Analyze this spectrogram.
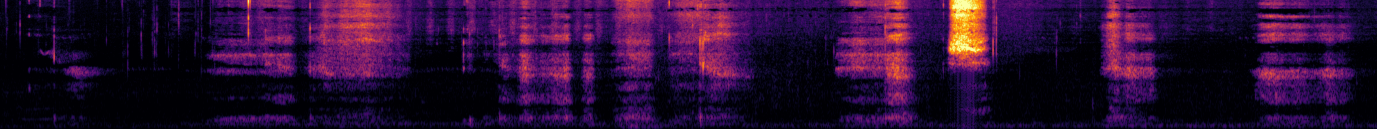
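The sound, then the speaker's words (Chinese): Rapid breathing, quick soft breaths coming roughly once per second in an irregular pattern, mostly faint and airy, with one sharper, louder breath partway through. “你现在的呼吸很急，呼吸频率是一秒。”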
